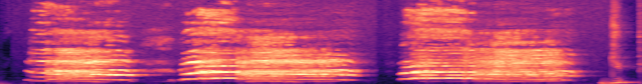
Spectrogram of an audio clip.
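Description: A woman lets out three long, shrill, piercing screams, loud and high-pitched, each lasting about a second with brief gaps between them, followed by a short low sound at the end.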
